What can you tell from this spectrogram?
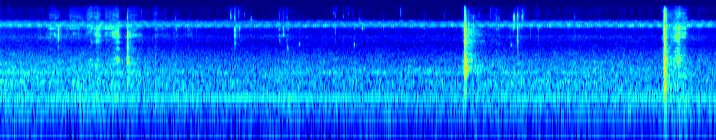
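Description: Quiet eating sounds: faint chewing and handling of food over a steady low hum, with a few sharp clicks of dishes, the loudest about four and a half seconds in and another near the end.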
